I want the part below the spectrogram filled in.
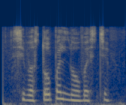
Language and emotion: Russian, neutral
